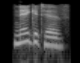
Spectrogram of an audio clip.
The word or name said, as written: negative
